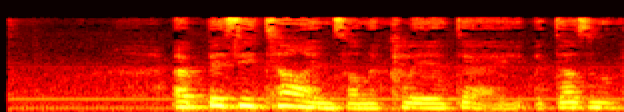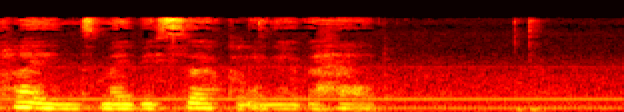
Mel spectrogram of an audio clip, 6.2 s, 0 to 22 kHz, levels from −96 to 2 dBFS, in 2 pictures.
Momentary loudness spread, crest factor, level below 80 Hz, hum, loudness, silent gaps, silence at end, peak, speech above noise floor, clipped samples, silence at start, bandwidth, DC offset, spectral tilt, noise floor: 17 LU; 18 dB; -52 dBFS; none; -17 LUFS; none; 0.4 s; -2 dBFS; 25 dB; under 0.1%; 0.05 s; 11.5 kHz; under 0.1%; -5.5 dB/octave; -42 dBFS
